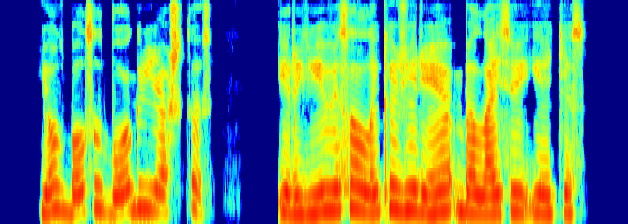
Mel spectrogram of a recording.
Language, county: Lithuanian, Vilnius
